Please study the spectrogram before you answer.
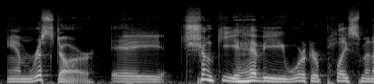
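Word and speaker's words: Amritsar: bit hard to pronounce I keep wanting to call it Ameristar but it's actually amristar a chunky heavy worker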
